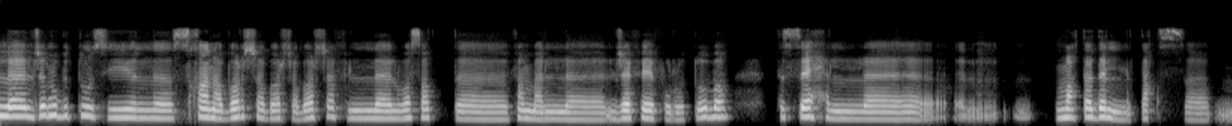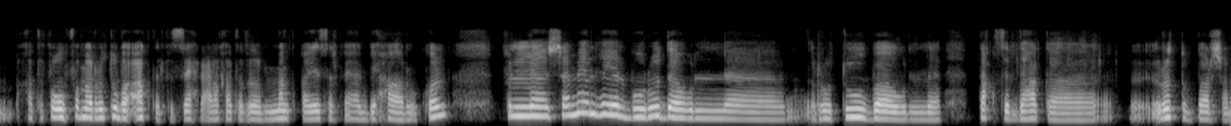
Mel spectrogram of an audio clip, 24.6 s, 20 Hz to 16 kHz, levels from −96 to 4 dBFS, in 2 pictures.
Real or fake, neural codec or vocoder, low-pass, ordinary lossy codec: real; none; 7.2 kHz; none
